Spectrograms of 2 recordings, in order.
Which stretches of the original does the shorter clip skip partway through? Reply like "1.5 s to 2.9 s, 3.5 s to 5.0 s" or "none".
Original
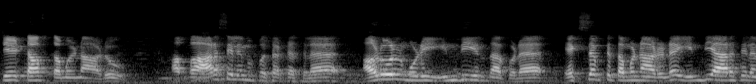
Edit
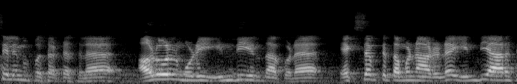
none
